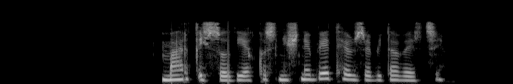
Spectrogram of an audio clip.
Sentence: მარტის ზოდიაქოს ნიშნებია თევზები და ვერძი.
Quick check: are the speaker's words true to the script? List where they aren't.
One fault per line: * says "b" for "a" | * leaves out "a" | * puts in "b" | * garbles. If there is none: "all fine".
all fine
